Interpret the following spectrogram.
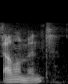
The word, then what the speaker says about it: element: Number 2 is element. Element is a part of something. It's a noun, countable noun. How many syllables in element? 3, stresses on the first syllable.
